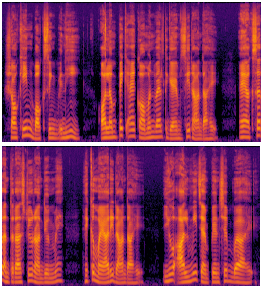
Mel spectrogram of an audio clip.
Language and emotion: Sindhi, neutral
